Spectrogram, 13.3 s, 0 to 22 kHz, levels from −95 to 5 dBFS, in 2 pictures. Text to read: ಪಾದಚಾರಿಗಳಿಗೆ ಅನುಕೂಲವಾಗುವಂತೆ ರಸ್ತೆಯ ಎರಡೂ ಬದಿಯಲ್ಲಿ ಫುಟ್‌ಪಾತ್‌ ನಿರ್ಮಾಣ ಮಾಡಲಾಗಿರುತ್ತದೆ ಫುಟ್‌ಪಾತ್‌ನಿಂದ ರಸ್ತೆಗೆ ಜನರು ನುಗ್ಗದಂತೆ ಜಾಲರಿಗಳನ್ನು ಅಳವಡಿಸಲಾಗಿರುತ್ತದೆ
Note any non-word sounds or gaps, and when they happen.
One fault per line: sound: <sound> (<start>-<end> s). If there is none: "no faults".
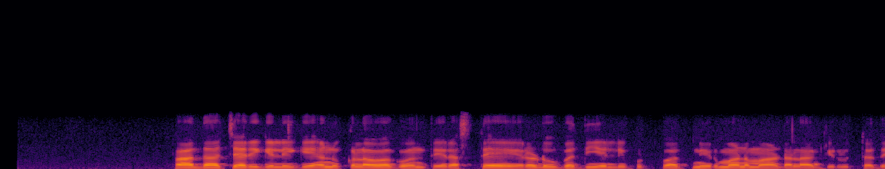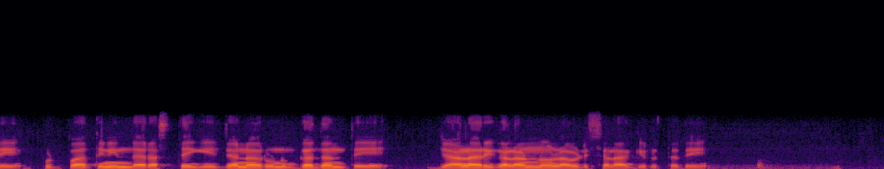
sound: thud (12.3-12.9 s)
